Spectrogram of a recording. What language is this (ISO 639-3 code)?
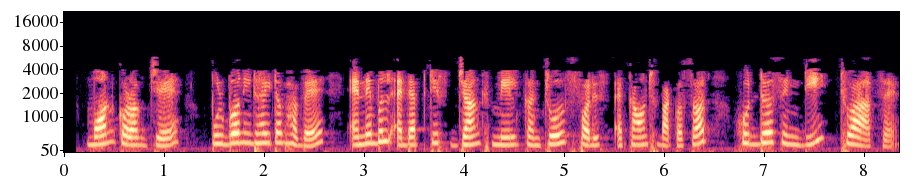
asm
